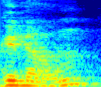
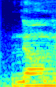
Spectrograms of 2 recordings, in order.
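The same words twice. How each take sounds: First: A hard G sound is heard at the start. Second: No G sound is heard at the start. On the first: The speaker calls it wrong. "It's not gnome" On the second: The speaker calls it right. "you don't say the G at all"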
